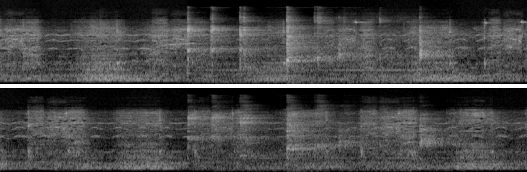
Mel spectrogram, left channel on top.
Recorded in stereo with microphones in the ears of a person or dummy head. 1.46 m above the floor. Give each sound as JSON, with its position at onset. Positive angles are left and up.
{"t": 1.9, "sound": "a pop", "side_deg": 70, "distance_m": 1.3}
